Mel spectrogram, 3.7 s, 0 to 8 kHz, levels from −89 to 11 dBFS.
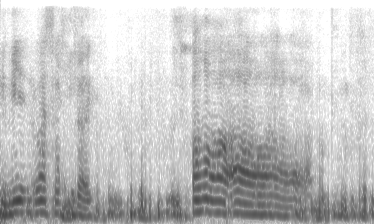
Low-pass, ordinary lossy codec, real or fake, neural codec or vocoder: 7.2 kHz; AAC, 48 kbps; fake; codec, 16 kHz, 2 kbps, FreqCodec, smaller model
